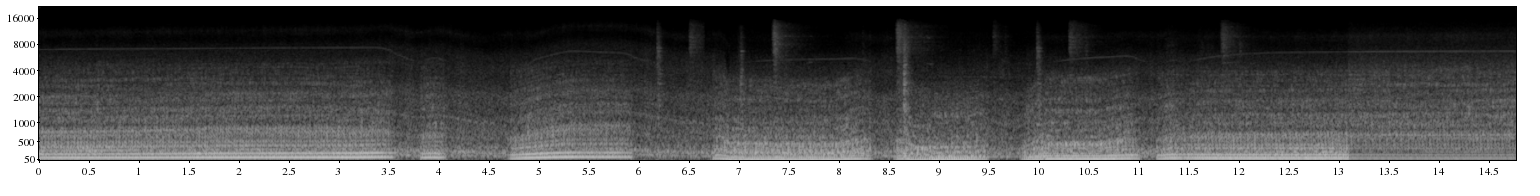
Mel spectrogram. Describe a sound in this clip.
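A truck engine drones steadily, changing pitch as gears shift.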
